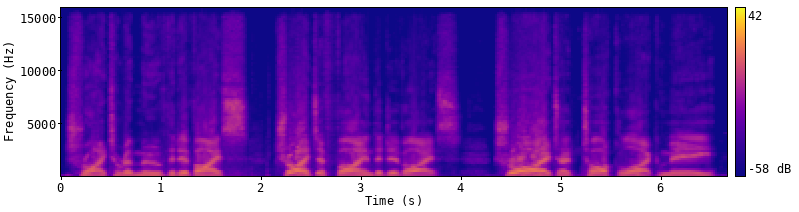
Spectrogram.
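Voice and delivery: loud, slow, drawn-out Australian villain; Australian accent. Acted. Bomber giving the store worker an ultimatum, Australian accent. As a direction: deliver bomb threats in broad Australian. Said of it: "Why did he turn Australian".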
